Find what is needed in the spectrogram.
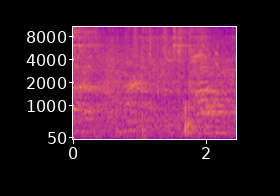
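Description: Background chatter of many voices in a large hall, with one sharp knock near the end from a martial artist's staff routine on the competition mat.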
